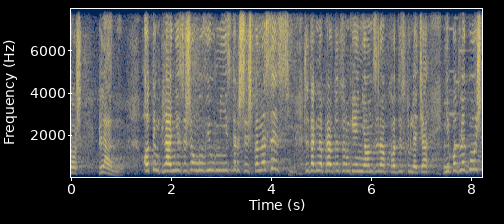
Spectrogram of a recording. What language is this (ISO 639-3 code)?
pol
